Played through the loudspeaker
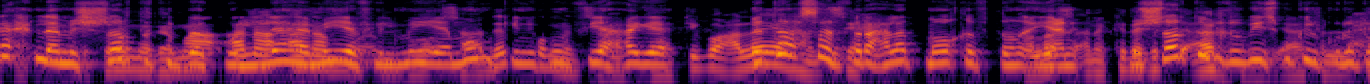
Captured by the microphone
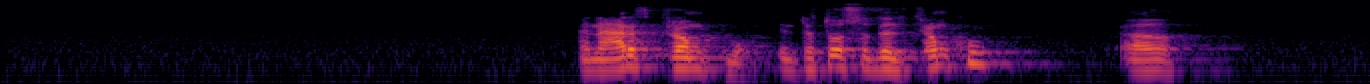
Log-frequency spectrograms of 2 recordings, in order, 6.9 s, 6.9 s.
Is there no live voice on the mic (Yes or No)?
No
